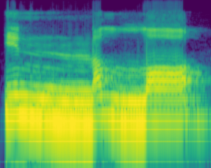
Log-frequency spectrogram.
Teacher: لفظ اللہ سے پہلے زبر ہے نون کے اوپر, اس لیے لفظ اللہ کو پر پڑھا جائے گا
